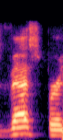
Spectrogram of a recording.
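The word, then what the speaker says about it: VSEPR: uh vesper theory so we pronounce this as vesper it's valence shell electron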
